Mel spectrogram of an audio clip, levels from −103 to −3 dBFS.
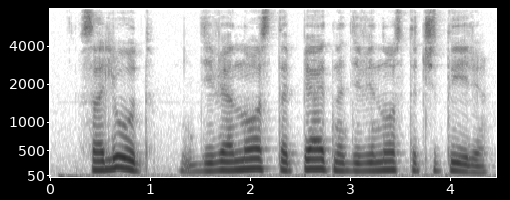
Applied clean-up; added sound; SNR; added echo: none; none; none; none.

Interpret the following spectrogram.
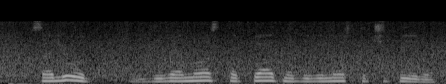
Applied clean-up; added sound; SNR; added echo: none; Water; 11 dB; none.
